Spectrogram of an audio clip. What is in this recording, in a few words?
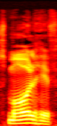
"molheft", alsace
